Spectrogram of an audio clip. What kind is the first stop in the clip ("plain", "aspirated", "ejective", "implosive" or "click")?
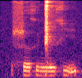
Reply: click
